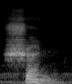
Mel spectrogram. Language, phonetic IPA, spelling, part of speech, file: Adyghe, [ʃan], шэн, noun, Шэн.ogg
- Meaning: alternative form of шэны (šɛnə)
